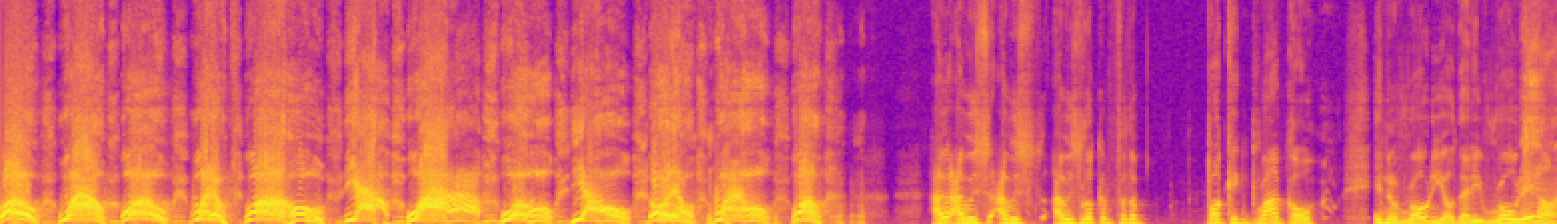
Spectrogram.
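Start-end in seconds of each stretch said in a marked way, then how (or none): 0.0-8.6 mock frantic, wildly excited announcer call, higher pitched. Mocking a boxing announcer's over-the-top call: imitating a wildly excited announcer. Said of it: "to go on and on and on".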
